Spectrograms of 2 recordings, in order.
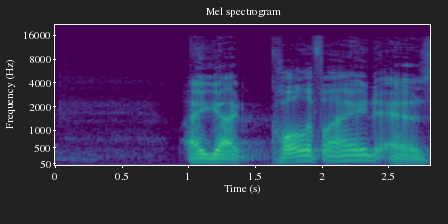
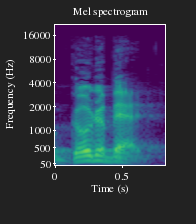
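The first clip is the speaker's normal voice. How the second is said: loud mock bedtime command; stern parent order; 3 semitones higher, 9 dB louder than usual. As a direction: send the kids off to bed, loudly. Parent ordering kids to bed.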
